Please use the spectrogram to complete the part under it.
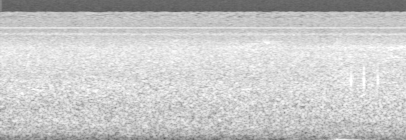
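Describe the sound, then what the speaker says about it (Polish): Ocean waves wash onto a sandy beach in French Guiana as a steady, soft, hissing surf wash with no distinct breaks. There is no talking. "Jakaś plaża tam jest z piaskiem."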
